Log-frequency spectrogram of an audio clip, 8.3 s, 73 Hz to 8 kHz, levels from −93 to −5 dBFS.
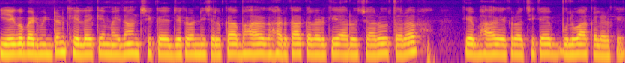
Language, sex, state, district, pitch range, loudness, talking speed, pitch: Angika, male, Bihar, Bhagalpur, 145-150 Hz, -16 LUFS, 165 wpm, 150 Hz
